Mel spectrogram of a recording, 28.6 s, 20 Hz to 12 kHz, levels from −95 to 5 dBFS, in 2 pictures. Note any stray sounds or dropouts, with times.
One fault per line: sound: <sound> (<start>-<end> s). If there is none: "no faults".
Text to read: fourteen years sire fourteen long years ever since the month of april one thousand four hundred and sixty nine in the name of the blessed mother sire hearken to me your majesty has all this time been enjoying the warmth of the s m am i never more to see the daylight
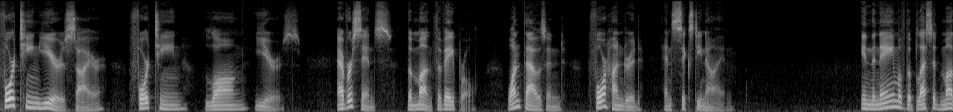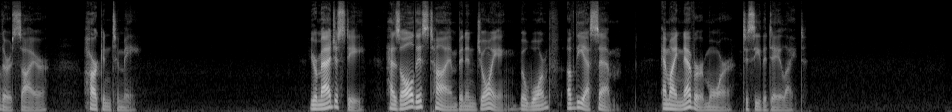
no faults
